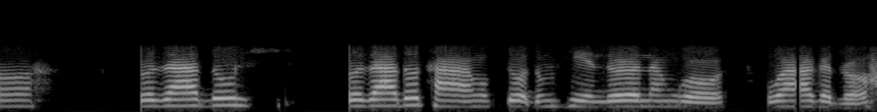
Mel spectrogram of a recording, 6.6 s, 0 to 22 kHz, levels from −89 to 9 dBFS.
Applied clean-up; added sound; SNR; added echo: none; none; none; none.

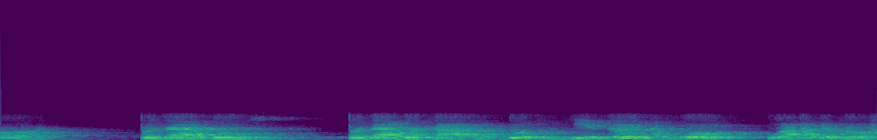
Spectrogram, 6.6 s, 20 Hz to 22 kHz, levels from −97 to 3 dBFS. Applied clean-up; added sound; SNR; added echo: none; none; none; reverberation time 1.0 s.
